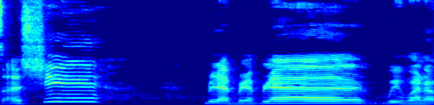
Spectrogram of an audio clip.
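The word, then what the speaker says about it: 四: Extremely unlucky is pronounced as she.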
